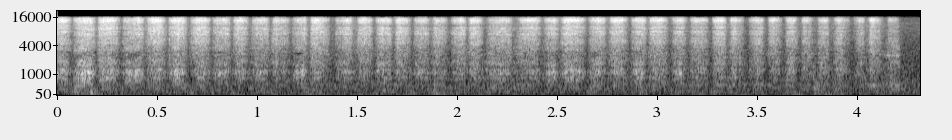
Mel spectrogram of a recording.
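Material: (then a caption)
Paper. A graphite pencil makes short shading strokes on the lower part of a drawing in a spiral paper sketchbook lying flat on a desk, scratching its lead over the paper surface. A steady, rapid series of bright, hissy scrapes repeats evenly, then the last stroke fades out at the end.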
